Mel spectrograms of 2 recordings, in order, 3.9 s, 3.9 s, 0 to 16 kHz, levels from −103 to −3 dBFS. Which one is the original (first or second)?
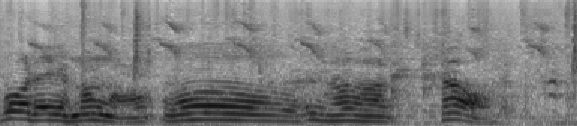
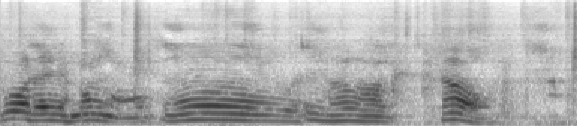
first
